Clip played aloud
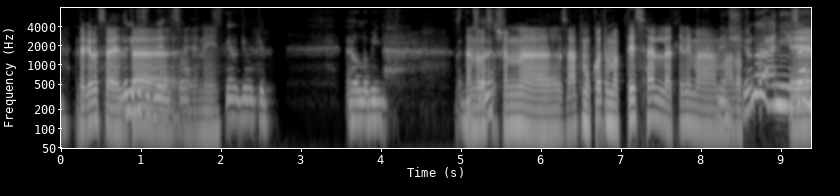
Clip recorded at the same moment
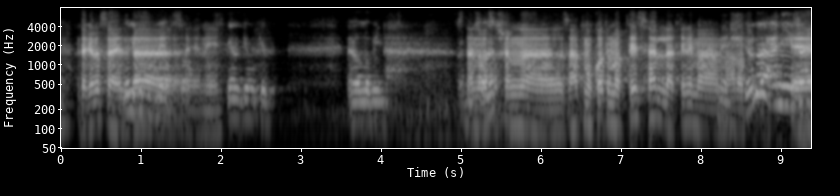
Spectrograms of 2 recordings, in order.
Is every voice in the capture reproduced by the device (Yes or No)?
Yes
